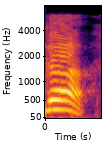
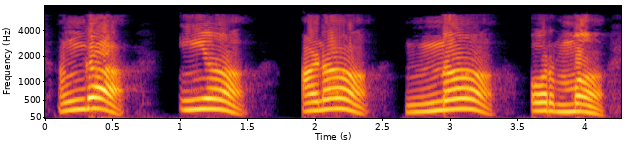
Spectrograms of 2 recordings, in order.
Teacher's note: नासिक्य मतलब नासिका। नासिका से जब इनका उच्चारण करते हैं, तो हवा नाक से भी बाहर निकलती है। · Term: नासिक्य व्यंजन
